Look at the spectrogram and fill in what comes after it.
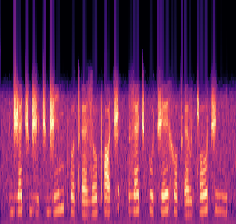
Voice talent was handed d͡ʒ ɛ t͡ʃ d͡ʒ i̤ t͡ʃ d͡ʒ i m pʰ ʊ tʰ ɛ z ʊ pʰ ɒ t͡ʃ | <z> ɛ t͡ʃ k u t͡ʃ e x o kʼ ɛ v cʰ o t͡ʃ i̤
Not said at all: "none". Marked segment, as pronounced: z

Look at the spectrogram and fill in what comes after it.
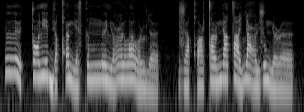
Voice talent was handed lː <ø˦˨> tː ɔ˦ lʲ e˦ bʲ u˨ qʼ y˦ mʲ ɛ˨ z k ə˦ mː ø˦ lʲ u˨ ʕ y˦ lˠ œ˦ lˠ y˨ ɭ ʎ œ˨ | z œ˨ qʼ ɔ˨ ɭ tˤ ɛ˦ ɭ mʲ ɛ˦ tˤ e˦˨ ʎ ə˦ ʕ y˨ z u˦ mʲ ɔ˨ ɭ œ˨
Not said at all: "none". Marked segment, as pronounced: ø˦˨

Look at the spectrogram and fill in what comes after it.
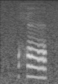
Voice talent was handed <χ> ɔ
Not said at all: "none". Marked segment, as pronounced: χ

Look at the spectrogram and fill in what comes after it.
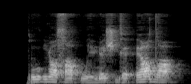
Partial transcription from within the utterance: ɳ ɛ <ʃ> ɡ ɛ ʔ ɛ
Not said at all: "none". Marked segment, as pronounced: ʃ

